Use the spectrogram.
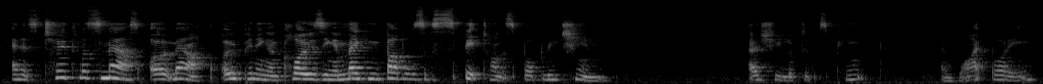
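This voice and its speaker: Slow woman storyteller in an echoey room. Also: on the high side, darkish tone. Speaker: story reader. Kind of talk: expressive children's book narration. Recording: roomy, echoing voice.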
